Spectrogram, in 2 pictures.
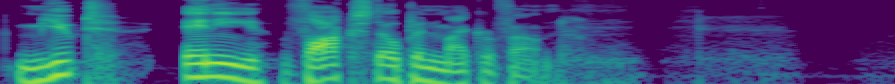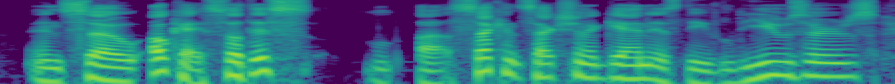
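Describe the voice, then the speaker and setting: A man giving an unscripted software walkthrough, explaining step by step and often rephrasing his points. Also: mid-range voice, dry recording, studio quality. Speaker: software tutorial presenter. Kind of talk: unscripted screen-share walkthrough.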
